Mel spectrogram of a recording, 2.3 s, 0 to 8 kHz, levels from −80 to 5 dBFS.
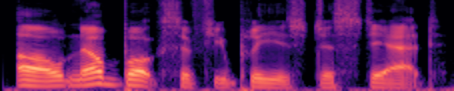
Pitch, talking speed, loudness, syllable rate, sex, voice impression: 110 Hz, 210 wpm, -19 LUFS, 4.4 syllables/s, male, very masculine, old, very thick, tensed, powerful, slightly weak, slightly dark, soft, slightly clear, fluent, slightly raspy, cool, very intellectual, refreshing, very sincere, calm, mature, very friendly, reassuring, unique, elegant, wild, slightly sweet, kind, modest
